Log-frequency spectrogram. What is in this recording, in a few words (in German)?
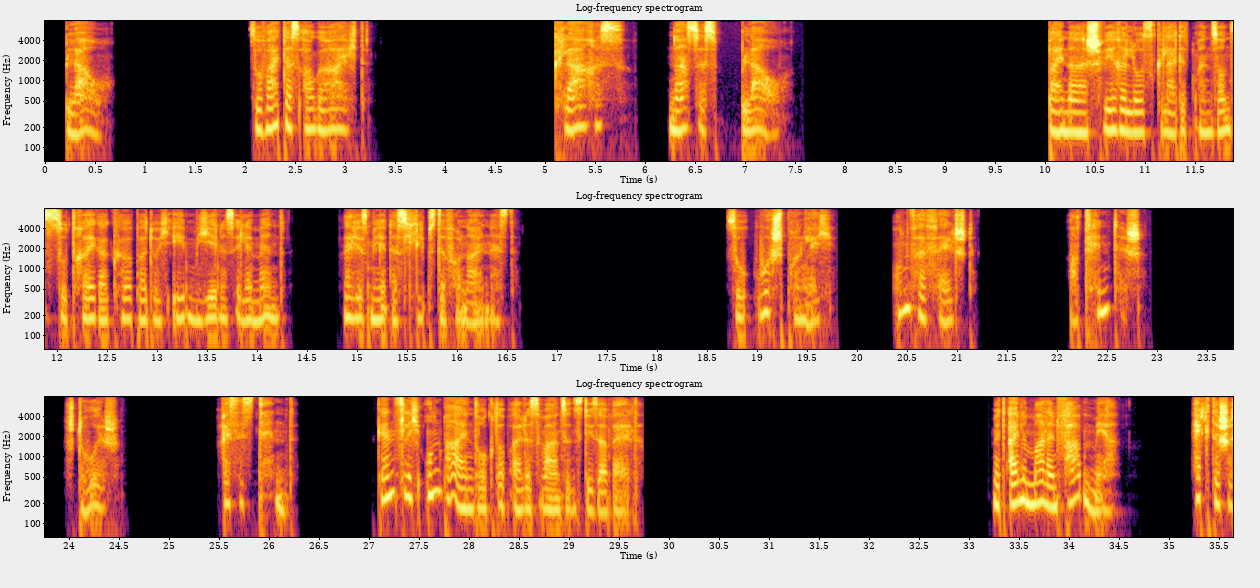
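Schauspiel Melancholisch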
